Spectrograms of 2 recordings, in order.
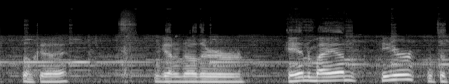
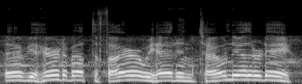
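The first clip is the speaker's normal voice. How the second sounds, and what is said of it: Unidentifiable put-on accent for character. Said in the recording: “I don't know what that accent is”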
